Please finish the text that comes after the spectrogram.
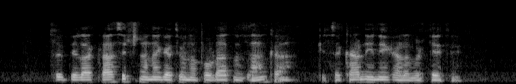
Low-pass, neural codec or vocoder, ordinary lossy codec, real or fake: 19.8 kHz; codec, 44.1 kHz, 7.8 kbps, DAC; MP3, 48 kbps; fake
